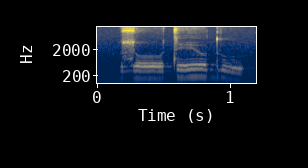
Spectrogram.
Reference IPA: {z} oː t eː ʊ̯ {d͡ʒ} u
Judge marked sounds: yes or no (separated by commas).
yes, no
